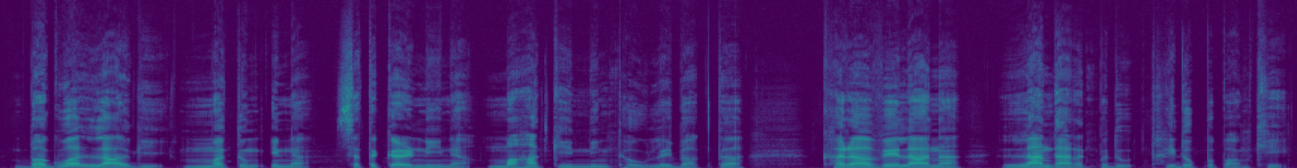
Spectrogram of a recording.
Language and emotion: Manipuri, neutral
